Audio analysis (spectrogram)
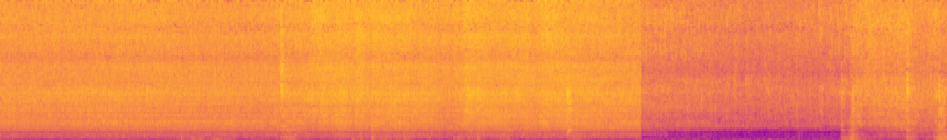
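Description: Nigella seeds sizzle in hot oil for a Bengali pumpkin-leaf paste, a loud, steady, close crackling hiss with occasional stirring clicks that softens noticeably toward the end.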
